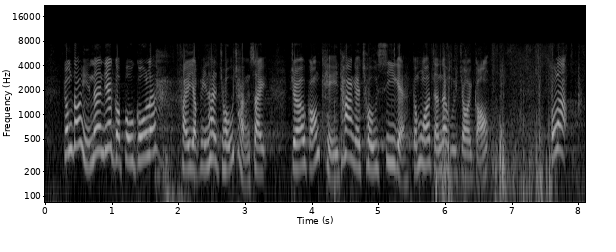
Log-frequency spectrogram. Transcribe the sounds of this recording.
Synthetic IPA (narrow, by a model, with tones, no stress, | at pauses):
kɐ˨˥mt̪ɔː˥ŋjiː˨˩nɛː˥niː˥ɐ˥k̬ːɔː˧po˧wko˧˥wlɛː˥hɐ˨jːɐ˨pːiː˨nɛ˨˥t͡sʰo˨˥wt͡ʃʰœ̰ː˨˩ŋsɐ˧j | t͡sʊ˨ŋjɐ˨˧wkɔː˨˥ŋkʰe˨˩jt̪ʰaː˥kɛː˧t͡ʃʰo˧wsiː˥kɛ˧kɐ˨˥mŋɔː˨˧ɐ˥t͡sɐ˨˥nɛː˥wuː˨˧jt͡sɔː˧jkɔ̰ː˨˥ŋ | ho˨˥wlaː˧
